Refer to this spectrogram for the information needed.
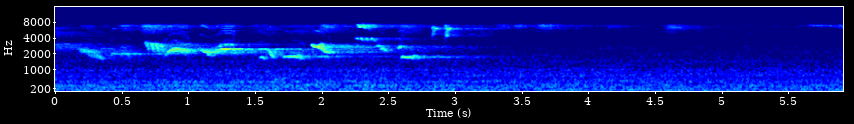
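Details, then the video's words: Hidden Eurasian blackbird singing at dawn, around 4:30am, its voice echoing loudly off a backyard, captured on an HTC Desire: a couple of rich whistled phrases with high chattering tails in the first half, then faint background noise only. "Blackbird's morning song"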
